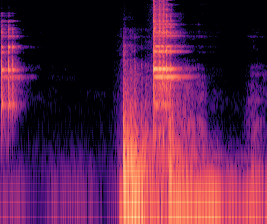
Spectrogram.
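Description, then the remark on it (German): Glasses clink together in a toast: a dull knock, then a bright, ringing chime, with a quicker faint clink just before. No one speaks. “Erstmal natürlich das Wichtigste, wie immer, Prost.”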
